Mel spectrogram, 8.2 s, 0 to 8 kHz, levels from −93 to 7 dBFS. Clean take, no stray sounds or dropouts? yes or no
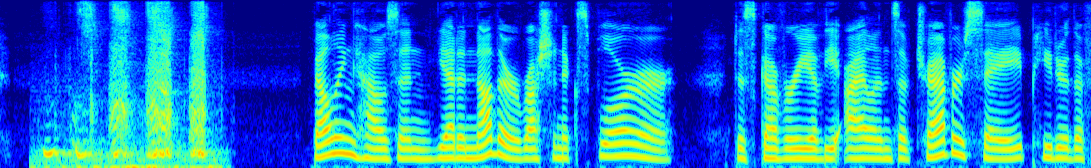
no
